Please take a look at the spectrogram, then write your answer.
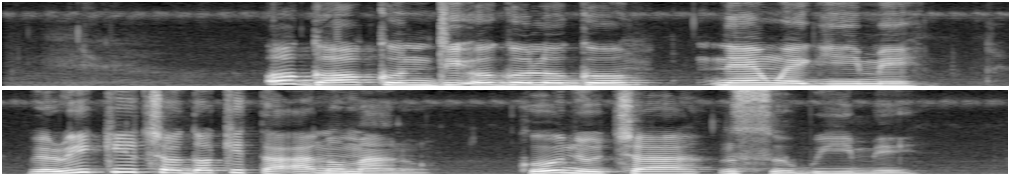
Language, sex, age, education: Igbo, female, 15-29, tertiary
